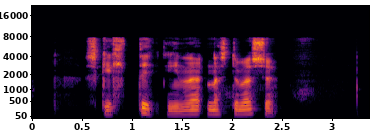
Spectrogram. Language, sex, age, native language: Icelandic, male, 5, Icelandic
